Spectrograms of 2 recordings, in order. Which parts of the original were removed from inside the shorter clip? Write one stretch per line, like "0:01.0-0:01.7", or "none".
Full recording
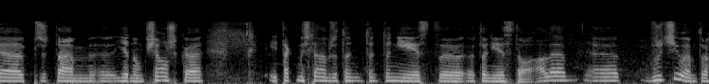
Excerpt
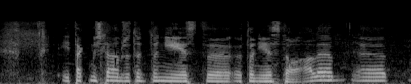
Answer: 0:03.4-0:03.6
